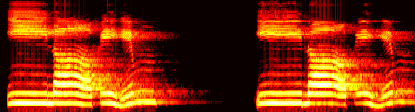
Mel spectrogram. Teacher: حمزہ کے نیچے کھڑی زیر ہے، لام کے اوپر کھڑی زبر ہے، دونوں کو ایک الف کی مقدار کے برابر کھینچ کے پڑھیں گے۔ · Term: کھڑی زیر اور کھڑی زبر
